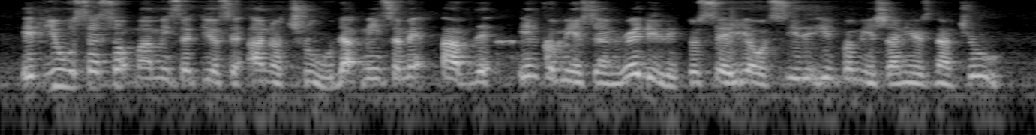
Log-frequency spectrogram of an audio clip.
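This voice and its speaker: At a very fast pace, a man with a Jamaican accent speaks at a fairly high pitch with lively intonation. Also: hardly any pauses. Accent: Jamaican Patois-inflected. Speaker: talk show co-host. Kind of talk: heated debate.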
